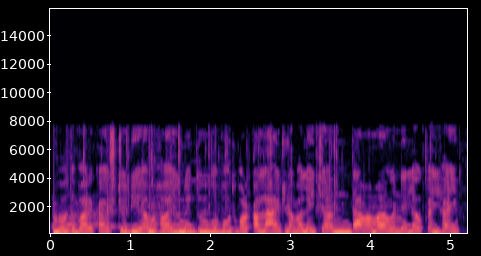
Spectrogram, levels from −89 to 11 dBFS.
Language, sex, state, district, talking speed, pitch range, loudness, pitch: Maithili, male, Bihar, Muzaffarpur, 160 wpm, 135-145 Hz, -26 LUFS, 140 Hz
